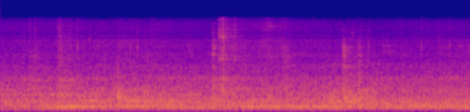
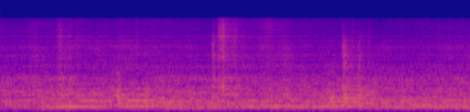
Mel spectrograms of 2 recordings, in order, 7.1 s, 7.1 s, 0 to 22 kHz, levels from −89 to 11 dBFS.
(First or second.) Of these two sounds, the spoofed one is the second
